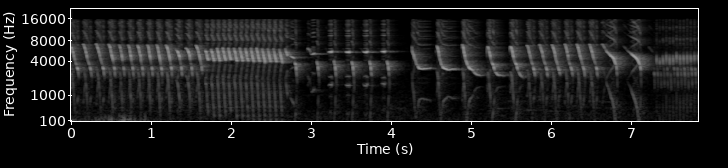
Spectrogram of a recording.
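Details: Canary song meant to stir another canary into rolling song: fast rattling trills near 4–6k, then a series of sharp descending whistled notes repeated about every third of a second, ending in a buzzy trill.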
